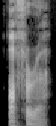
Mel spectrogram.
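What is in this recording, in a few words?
"offeror", British English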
